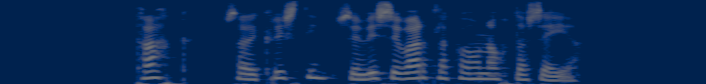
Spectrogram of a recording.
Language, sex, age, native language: Icelandic, female, 60-69, Icelandic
